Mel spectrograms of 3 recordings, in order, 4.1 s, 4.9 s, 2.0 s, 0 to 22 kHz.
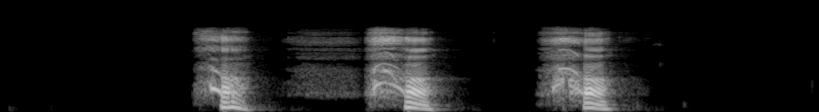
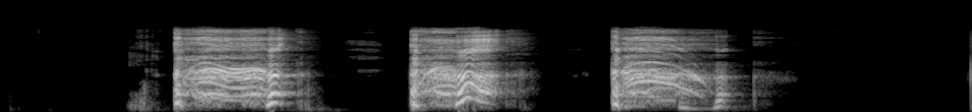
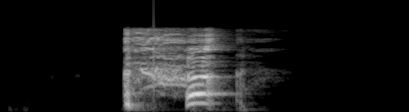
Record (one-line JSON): {"exhalation_length": "4.1 s", "exhalation_amplitude": 29385, "exhalation_signal_mean_std_ratio": 0.33, "three_cough_length": "4.9 s", "three_cough_amplitude": 32767, "three_cough_signal_mean_std_ratio": 0.46, "cough_length": "2.0 s", "cough_amplitude": 27811, "cough_signal_mean_std_ratio": 0.32, "survey_phase": "alpha (2021-03-01 to 2021-08-12)", "age": "45-64", "gender": "Female", "wearing_mask": "No", "symptom_cough_any": true, "symptom_shortness_of_breath": true, "symptom_fatigue": true, "symptom_headache": true, "symptom_change_to_sense_of_smell_or_taste": true, "symptom_loss_of_taste": true, "smoker_status": "Ex-smoker", "respiratory_condition_asthma": true, "respiratory_condition_other": false, "recruitment_source": "Test and Trace", "submission_delay": "2 days", "covid_test_result": "Positive", "covid_test_method": "RT-qPCR", "covid_ct_value": 19.6, "covid_ct_gene": "ORF1ab gene", "covid_ct_mean": 20.9, "covid_viral_load": "140000 copies/ml", "covid_viral_load_category": "Low viral load (10K-1M copies/ml)"}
